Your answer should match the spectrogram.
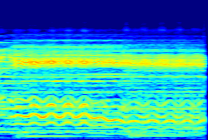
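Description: Lyric tenor singing one long held note with a wide, even vibrato, over a low instrumental accompaniment.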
